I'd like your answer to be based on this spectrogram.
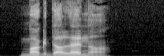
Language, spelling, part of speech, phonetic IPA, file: Polish, Magdalena, proper noun, [ˌmaɡdaˈlɛ̃na], Pl-Magdalena.ogg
